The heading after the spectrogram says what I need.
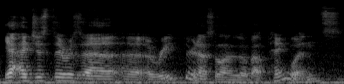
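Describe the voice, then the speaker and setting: A woman's voice: very deep voice, animated, brisk, a little hiss or hum. A woman co-hosting a casual improvised chat and reading out viewer questions.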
